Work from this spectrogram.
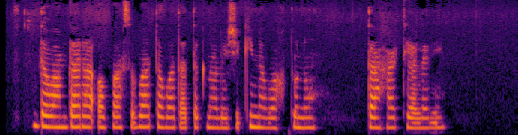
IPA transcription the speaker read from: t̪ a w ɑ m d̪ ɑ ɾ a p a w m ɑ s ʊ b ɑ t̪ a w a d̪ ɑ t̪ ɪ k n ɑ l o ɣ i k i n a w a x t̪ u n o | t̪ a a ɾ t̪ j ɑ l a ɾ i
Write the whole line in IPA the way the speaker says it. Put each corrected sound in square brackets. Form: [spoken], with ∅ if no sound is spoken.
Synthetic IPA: [d̪] a w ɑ m d̪ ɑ ɾ a [ʔ] a w [b] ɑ s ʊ b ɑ t̪ a w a d̪ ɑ t̪ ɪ k n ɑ l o [ʒ] i k i n a w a x t̪ u n o | t̪ a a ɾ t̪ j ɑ l a ɾ i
